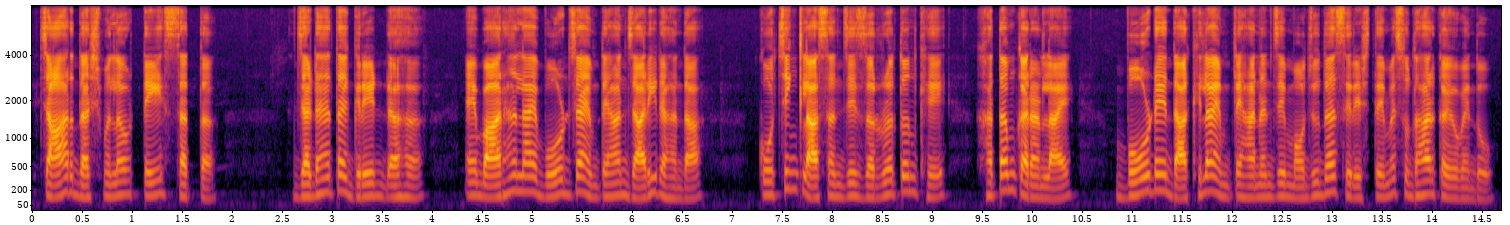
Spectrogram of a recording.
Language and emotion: Sindhi, neutral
